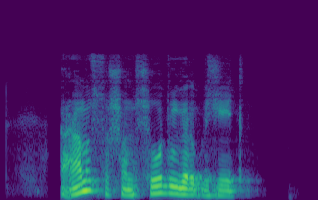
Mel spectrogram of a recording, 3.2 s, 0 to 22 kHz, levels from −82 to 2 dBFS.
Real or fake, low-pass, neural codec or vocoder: fake; 7.2 kHz; codec, 16 kHz, 1 kbps, FunCodec, trained on Chinese and English, 50 frames a second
